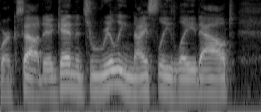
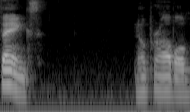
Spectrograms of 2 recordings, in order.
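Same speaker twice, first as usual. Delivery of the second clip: put-on dry, direct, flat deadpan delivery. Retelling a film scene after a character is finally shot; imitating a dry, direct reply. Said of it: "very dry and direct there".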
